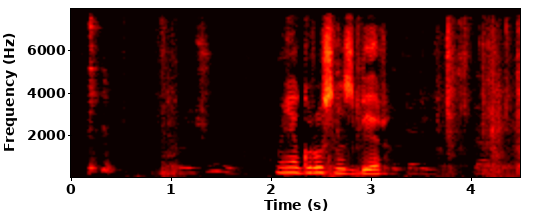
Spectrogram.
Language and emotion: Russian, sad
